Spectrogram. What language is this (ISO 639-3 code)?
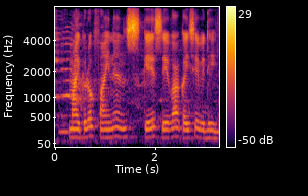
mag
